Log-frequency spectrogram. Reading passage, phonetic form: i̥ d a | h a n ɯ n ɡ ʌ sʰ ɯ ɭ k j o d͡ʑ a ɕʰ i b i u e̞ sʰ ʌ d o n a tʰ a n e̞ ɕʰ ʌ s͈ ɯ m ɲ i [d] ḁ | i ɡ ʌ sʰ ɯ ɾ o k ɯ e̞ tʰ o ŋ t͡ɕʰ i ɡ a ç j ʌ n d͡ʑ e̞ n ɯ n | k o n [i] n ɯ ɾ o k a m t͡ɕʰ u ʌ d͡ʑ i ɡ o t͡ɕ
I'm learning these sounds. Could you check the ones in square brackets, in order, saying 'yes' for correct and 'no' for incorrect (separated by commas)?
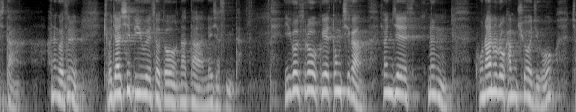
yes, no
